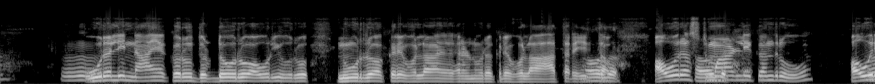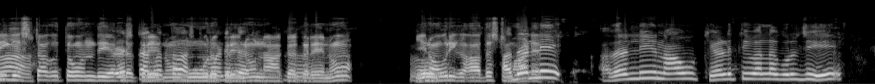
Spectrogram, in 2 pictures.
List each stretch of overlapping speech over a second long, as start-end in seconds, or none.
10.0-11.9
